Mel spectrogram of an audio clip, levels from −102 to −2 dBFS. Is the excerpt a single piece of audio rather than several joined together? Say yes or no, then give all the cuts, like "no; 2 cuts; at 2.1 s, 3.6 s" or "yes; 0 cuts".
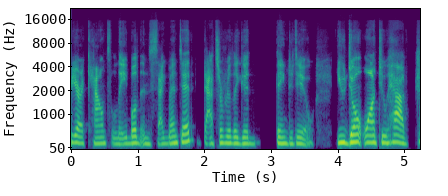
no; 1 cut; at 2.0 s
